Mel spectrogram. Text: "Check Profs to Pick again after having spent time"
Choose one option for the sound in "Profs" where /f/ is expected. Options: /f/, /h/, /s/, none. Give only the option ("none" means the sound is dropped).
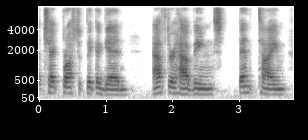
none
